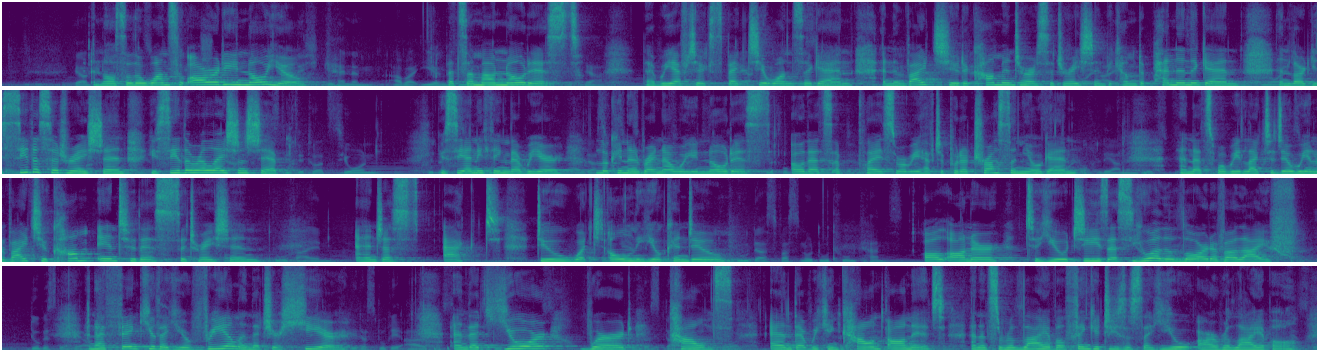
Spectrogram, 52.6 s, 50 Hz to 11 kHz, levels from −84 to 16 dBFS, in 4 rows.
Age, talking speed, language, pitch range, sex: 10-29, 155 wpm, German, 215-245 Hz, female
